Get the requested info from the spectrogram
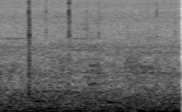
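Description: Faint low hum with two short, sharp clicks about half a second apart in the first second.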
